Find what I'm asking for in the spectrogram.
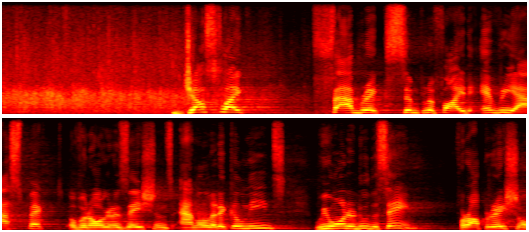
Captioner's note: applause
